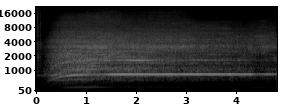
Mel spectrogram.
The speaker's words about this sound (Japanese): そうそう、ドライヤーって風をただ当てるだけじゃあまり効果がないんですよ。 こうやって手ぐしをしながらやるといいんです。手ぐしをすることによって髪と髪の間に空間ができるんです。そこにドライヤーの風を通してあげるんですよ。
